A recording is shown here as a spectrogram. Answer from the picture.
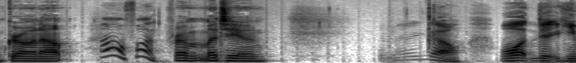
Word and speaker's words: Mattoon: It apparently is pronounced Mattoon, Illinois.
